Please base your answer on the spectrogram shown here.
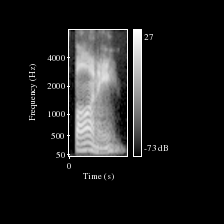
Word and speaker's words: Thonny: And there's an IDE, an integrated development environment called Thonny. Not sure how they came up with that, other than it's kind of rhymes with Python.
